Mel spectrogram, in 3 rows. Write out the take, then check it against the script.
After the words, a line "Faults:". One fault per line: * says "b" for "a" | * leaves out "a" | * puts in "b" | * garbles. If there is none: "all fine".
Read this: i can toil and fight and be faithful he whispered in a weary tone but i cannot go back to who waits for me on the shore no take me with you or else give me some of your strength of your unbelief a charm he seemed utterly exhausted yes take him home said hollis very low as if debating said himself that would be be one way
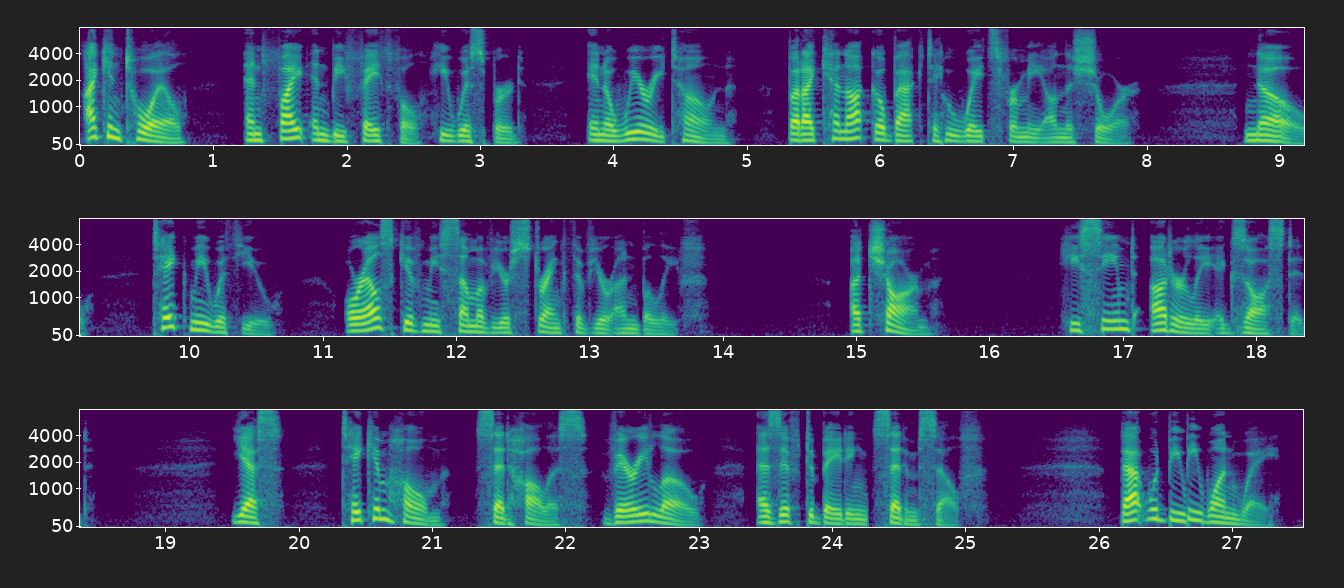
i can toil and fight and be faithful he whispered in a weary tone but i cannot go back to who waits for me on the shore no take me with you or else give me some of your strength of your unbelief a charm he seemed utterly exhausted yes take him home said hollis very low as if debating said himself that would be be one way
Faults:
all fine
